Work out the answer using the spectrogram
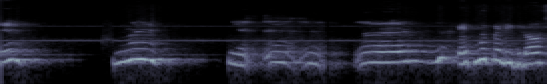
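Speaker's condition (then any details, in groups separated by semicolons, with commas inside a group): Cerebral palsy; since birth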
